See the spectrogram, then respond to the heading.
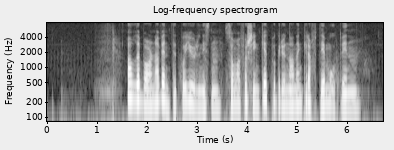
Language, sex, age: Norwegian, female, 37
